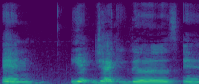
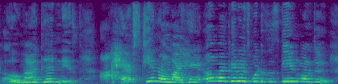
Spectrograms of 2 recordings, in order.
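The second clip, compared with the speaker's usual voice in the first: high, loud, hammed-up mock panic; dramatic Jackie; 9 semitones higher, 4 dB louder than usual. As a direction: overplay her melodrama about nothing. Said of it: "Her being all dramatic".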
